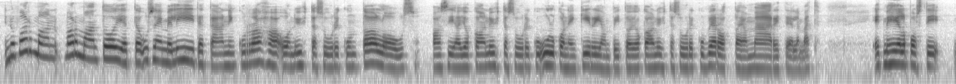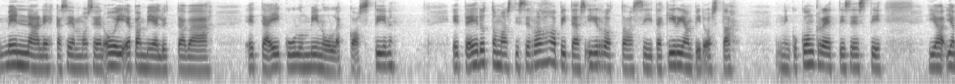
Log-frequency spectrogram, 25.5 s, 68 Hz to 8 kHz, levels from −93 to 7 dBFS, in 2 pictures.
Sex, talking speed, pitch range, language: female, 125 wpm, 175-205 Hz, Finnish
